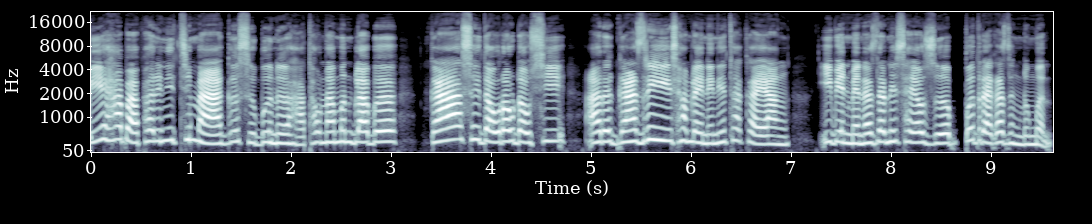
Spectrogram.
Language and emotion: Bodo, angry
